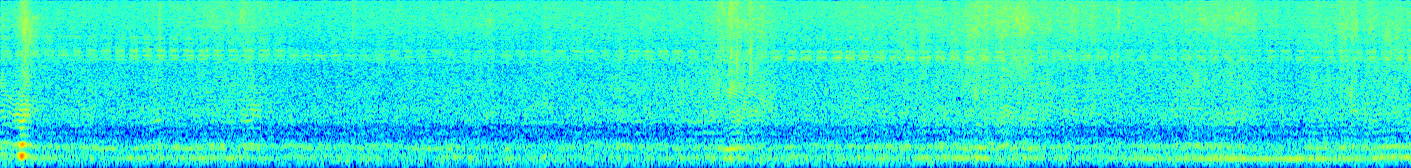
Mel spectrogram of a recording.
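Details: Bees swarming out of the hive give a low, steady humming drone, opening with a brief sharp buzz close by, then a smooth continuous buzz with slight swells.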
